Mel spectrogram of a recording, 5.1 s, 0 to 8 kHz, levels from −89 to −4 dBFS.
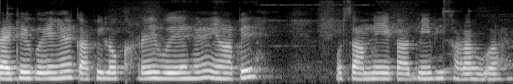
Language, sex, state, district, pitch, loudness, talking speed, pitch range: Hindi, female, Odisha, Khordha, 210 Hz, -19 LUFS, 210 wpm, 200-220 Hz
